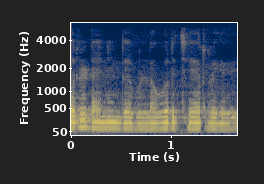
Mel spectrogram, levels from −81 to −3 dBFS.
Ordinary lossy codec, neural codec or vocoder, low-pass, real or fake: MP3, 32 kbps; none; 5.4 kHz; real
